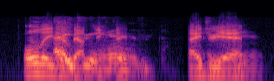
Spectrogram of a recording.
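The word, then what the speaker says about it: Adrianne: these are about people adrienne and not adrian i think so and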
